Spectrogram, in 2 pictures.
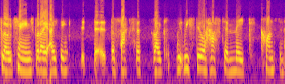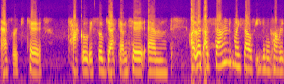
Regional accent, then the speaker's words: Ireland; obviously I'm in Ireland and I grew up in Ireland. I went to an all-girls Catholic school run by nuns and stuff.

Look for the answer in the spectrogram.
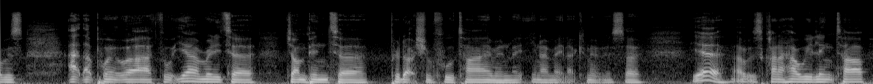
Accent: London, United Kingdom; Yeah, I grew up in West London.

